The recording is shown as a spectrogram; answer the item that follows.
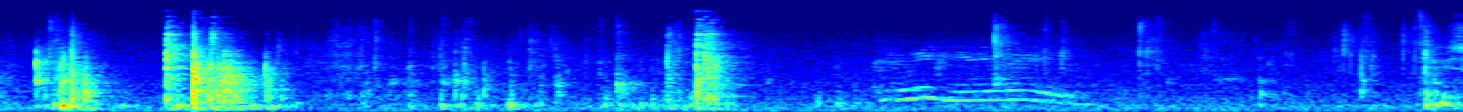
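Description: Dishes, pots and cutlery clattering and clinking in a home kitchen during washing, sharp close clanks early on, then quieter handling while a voice and adult speech come and go.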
